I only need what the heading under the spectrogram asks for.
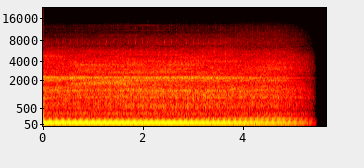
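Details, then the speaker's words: Supercharged Acura TL at idle: steady idle with a faint rough grind and thin whine from the supercharger rotor area, worn blower internals; supercharger removed for rebuild to avoid seizure or further damage. "It's making like a little grinding noise in there where the rotors are. Now, if I let this go unchecked, it could get worse and it could either seize up or cause a lot more damage."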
